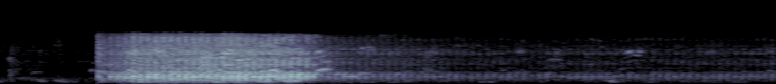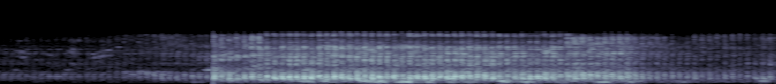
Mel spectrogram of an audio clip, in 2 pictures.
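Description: A helicopter's engine and rotor whir through a small loudspeaker.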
